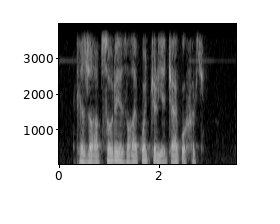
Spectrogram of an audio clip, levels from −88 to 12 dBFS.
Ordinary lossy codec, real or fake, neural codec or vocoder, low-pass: AAC, 32 kbps; real; none; 3.6 kHz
